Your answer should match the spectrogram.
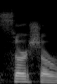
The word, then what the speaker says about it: Saoirse: Well, I'm interested in the fact that Saoirse Ronan, that's how you say it, folks, Is Saoirse in.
